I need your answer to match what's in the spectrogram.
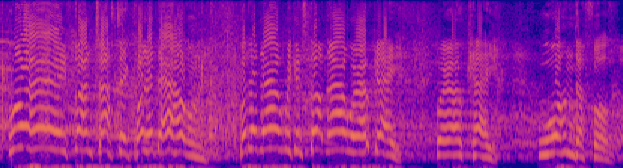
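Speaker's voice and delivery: loud, high whoop of relief; triumphant shout. Real, not acted. Vicar celebrating the lights coming on, loud triumphant cheer. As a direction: celebrate like you've just won.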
